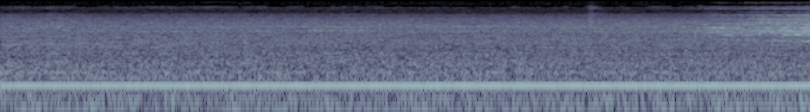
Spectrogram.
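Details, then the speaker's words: Vintage Sears box fan on low: loud steady hum over faint slow air rush, motor strained; owner suspects bad windings or a bad or broken switch, motor a little stiff. "Quite a bit of motor hum too. Wonder if the windings aren't bad in it."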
